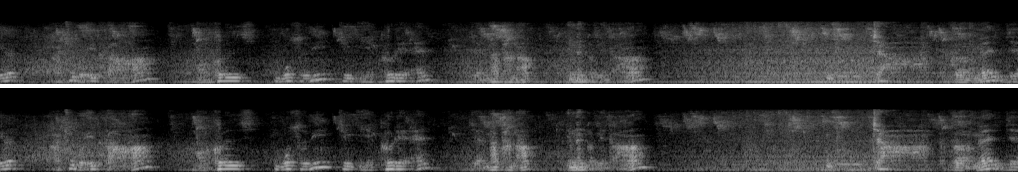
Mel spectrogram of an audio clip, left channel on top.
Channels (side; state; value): left; noise; hum, 26 dB below the sound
